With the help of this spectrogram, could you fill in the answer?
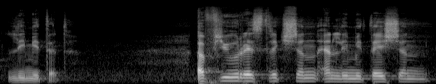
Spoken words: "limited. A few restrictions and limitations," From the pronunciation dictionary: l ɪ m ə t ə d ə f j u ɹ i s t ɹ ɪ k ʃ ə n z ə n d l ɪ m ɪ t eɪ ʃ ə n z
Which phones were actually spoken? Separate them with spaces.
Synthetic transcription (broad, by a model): l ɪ m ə t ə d ə f j u ɹ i s t ɹ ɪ k ʃ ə n ə n d l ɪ m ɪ t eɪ ʃ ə n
